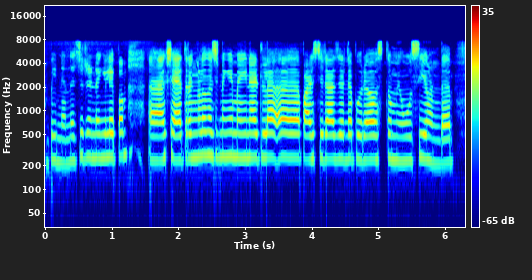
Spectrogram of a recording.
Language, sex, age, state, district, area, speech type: Malayalam, female, 45-60, Kerala, Kozhikode, urban, spontaneous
